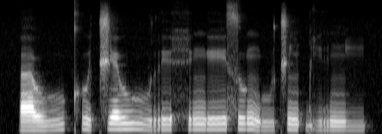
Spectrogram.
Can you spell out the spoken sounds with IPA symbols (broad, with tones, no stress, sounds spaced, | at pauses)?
a˨ β uː˨˦ kʰ ʊ˦˨ t͡ʃ ɛ˦ β uː˦˨ r ɪ˦ h ɪ˦ ŋ eː˦ s ʊ˦ ŋ uː˨ t͡ʃ ĩ˦ ɓ i˨ r ɲ i˦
